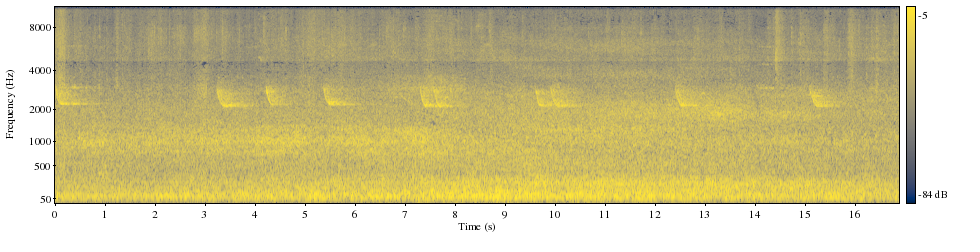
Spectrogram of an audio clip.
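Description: A bird repeats a short, falling whistled call every one to three seconds over a steady low background rumble.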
